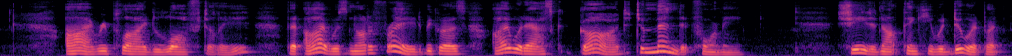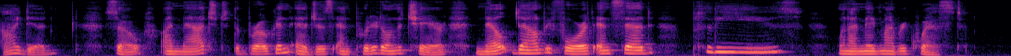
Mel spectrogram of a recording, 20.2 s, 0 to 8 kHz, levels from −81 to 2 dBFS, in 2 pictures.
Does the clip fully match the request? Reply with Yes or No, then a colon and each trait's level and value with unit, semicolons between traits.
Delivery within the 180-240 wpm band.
No: average, 155 wpm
